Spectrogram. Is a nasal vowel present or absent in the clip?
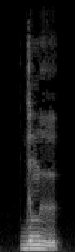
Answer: absent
